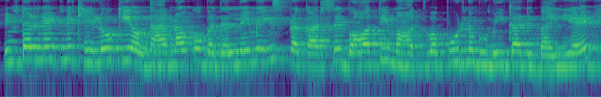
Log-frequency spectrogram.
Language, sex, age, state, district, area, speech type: Hindi, female, 18-30, Madhya Pradesh, Betul, rural, spontaneous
